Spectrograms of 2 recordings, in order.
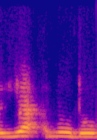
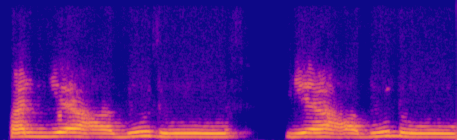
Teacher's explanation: آئین وسط حلق کا حرف ہے، اس لیے اس کو گلے کے درمیان ہی سے ادا کریں گی تو پھر جھٹکا نہیں آئے گا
